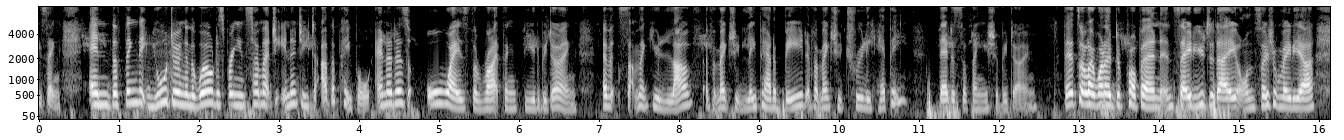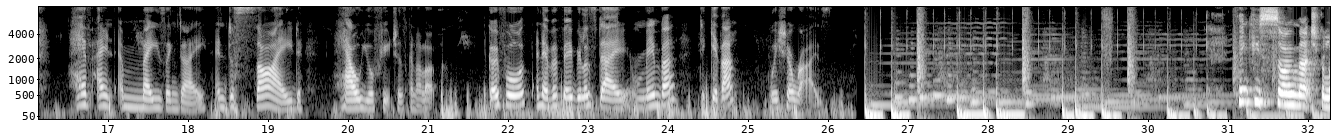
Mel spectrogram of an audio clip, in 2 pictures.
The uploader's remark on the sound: This audio was recorded outside so I apologize for the sound quality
